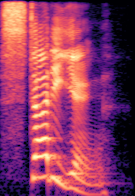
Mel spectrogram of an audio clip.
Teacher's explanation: Now, this word has 3 syllables, not 2 syllables, because most of my clients pronounce this word with 2, but it's 3 syllables. Studying with a strong Y, which you have to push.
